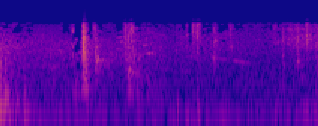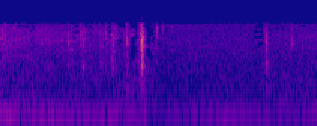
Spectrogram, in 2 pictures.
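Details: Citroën ZX break with XUD diesel engine, after accessory belt tensioner pulley replacement (belt drives power steering pump, alternator and damper pulley): low, steady, smooth idle with no squeal or chirp from the belt; normal idle.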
